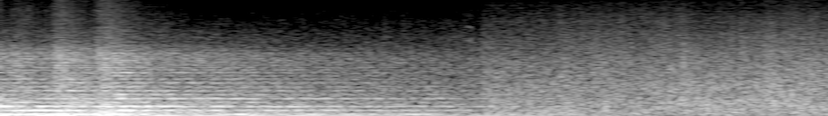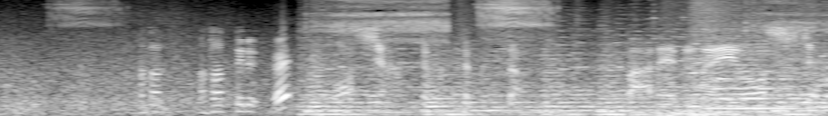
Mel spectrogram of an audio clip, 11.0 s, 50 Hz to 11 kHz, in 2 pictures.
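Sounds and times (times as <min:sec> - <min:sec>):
sea waves and surf washing: 0:00.0 - 0:11.0
wind: 0:00.0 - 0:11.0.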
